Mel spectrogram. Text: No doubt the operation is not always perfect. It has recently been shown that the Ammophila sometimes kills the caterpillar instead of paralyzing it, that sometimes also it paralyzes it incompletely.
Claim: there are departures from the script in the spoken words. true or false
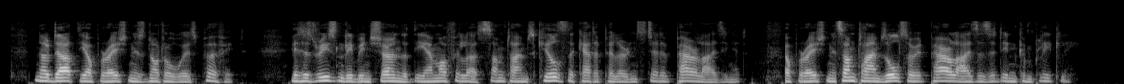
true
